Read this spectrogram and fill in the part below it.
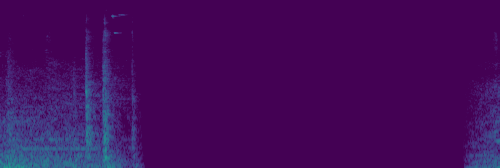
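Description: Automatic double doors in a hospital emergency department, opened with an access code panel, give a brief mechanical rumble and clunk, then a stretch of dead silence before the noise resumes.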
